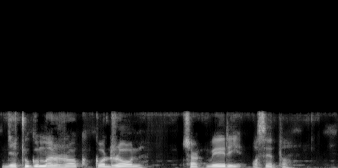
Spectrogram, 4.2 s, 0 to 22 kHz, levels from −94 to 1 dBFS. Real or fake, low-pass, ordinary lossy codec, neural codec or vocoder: fake; 7.2 kHz; none; codec, 16 kHz, 2 kbps, X-Codec, HuBERT features, trained on balanced general audio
